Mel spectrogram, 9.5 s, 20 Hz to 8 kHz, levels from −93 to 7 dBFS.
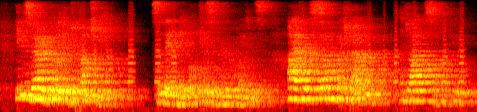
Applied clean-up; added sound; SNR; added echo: none; Vehicle horn, car horn, honking; 19 dB; reverberation time 2.2 s.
